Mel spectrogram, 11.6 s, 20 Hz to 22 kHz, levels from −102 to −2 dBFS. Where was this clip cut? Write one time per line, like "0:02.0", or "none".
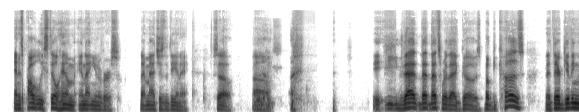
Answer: none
